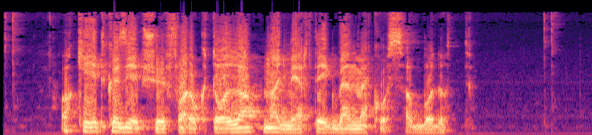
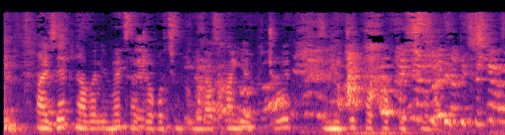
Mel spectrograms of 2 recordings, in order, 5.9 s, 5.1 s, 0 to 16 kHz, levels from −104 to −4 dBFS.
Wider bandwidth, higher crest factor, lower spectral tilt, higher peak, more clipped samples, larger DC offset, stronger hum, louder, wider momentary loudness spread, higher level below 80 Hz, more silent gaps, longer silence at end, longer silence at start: about the same, 11.5 kHz vs 11.5 kHz; about the same, 12 dB vs 16 dB; about the same, -4.5 dB/octave vs -5 dB/octave; first, 0 dBFS vs -6 dBFS; neither; neither; neither; first, -10 LUFS vs -23 LUFS; second, 5 LU vs 9 LU; first, -36 dBFS vs -46 dBFS; neither; first, 1.25 s vs 0 s; first, 0.6 s vs 0.05 s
